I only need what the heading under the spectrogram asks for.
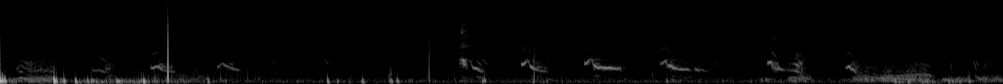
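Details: Trying to get to the bottle, an angry pug whines in brief, pitched cries roughly every second or so, fairly irregular, over low background rumble and a few sharp clicks.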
